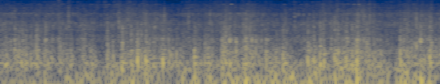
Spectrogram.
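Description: Forbidden Dreadnought full-suspension mountain bike rolling fast down rocky singletrack: a steady low rumble of tyres on dirt and stone, with many small clattering knocks as the bike rattles over rocks and roots.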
